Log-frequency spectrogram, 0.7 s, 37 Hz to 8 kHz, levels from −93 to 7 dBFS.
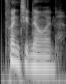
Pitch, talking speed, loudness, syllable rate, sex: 120 Hz, 270 wpm, -19 LUFS, 6.6 syllables/s, male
